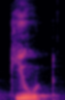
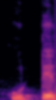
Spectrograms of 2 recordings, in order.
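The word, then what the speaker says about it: cute: तो क्या हो जाएगा क्यूट। कूटे नहीं पढ़ना है, क्या पढ़ना है, क्यूट।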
